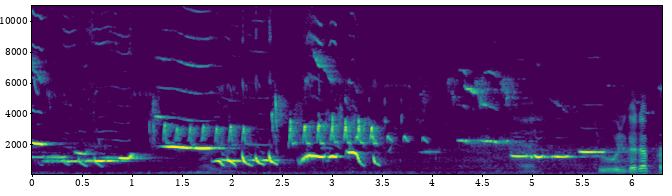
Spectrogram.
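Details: A wild pied butcherbird in Australia, singing in response to a person's prompting, gives rich fluted whistles: quick falling slurs and warbled runs, overlapping higher and lower phrases, ending in a rising burbled flourish.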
